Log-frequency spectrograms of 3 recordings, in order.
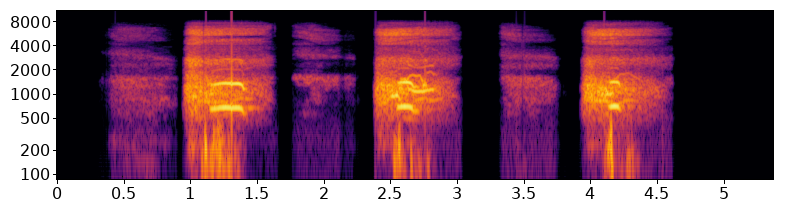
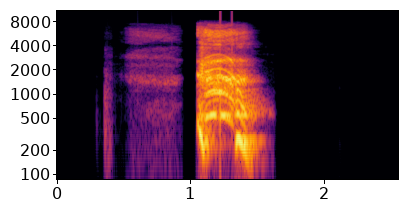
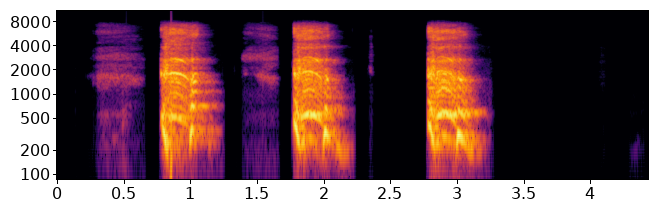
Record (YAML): exhalation_length: 5.4 s
exhalation_amplitude: 18649
exhalation_signal_mean_std_ratio: 0.41
cough_length: 2.6 s
cough_amplitude: 24025
cough_signal_mean_std_ratio: 0.34
three_cough_length: 4.4 s
three_cough_amplitude: 26424
three_cough_signal_mean_std_ratio: 0.4
survey_phase: beta (2021-08-13 to 2022-03-07)
age: 45-64
gender: Female
wearing_mask: 'No'
symptom_fatigue: true
smoker_status: Never smoked
respiratory_condition_asthma: false
respiratory_condition_other: false
recruitment_source: REACT
submission_delay: 9 days
covid_test_result: Negative
covid_test_method: RT-qPCR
